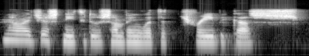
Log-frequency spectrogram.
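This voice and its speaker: A woman's voice: fairly low pitch, fairly even intonation, moderate pace, pushed and bright, lo-fi sound. A woman livestreamer chatting casually while she draws, often muttering to herself as she works. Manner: mutters to self while working. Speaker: livestreamer and webcomic artist.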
